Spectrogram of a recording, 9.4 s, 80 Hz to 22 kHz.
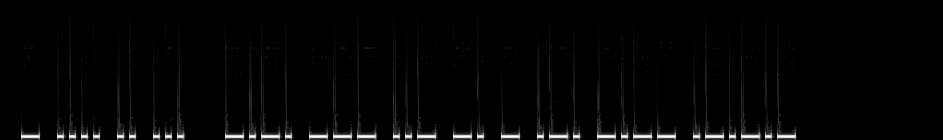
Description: Morse code, heard as a keyed tone, about 20 wpm, 700 Hz. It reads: THIS COUNTRY.
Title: Sentences from Top 1000 Words - Review Part 5 - 20wpm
